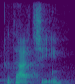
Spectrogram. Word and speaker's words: Petacci: That's how you say it, right? Petacci? – Petacci.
